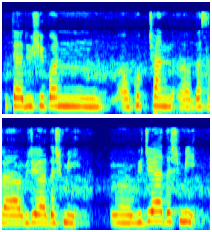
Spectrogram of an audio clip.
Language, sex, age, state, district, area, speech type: Marathi, female, 30-45, Maharashtra, Nanded, rural, spontaneous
